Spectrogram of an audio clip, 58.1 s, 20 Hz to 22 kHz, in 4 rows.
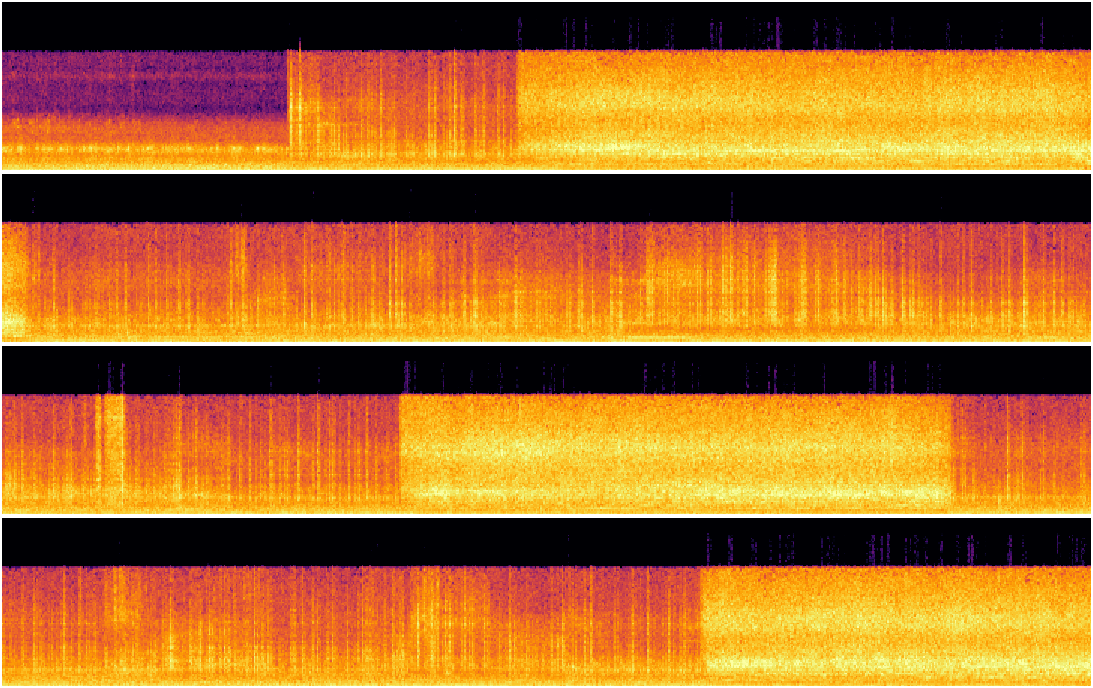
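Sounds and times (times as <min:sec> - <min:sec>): sawmill power unit humming: 0:00.0 - 0:58.0
saw cutting through log: 0:03.8 - 0:26.1, 0:34.4 - 0:42.0, 0:52.8 - 0:58.0.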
